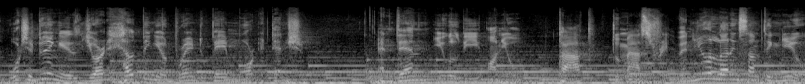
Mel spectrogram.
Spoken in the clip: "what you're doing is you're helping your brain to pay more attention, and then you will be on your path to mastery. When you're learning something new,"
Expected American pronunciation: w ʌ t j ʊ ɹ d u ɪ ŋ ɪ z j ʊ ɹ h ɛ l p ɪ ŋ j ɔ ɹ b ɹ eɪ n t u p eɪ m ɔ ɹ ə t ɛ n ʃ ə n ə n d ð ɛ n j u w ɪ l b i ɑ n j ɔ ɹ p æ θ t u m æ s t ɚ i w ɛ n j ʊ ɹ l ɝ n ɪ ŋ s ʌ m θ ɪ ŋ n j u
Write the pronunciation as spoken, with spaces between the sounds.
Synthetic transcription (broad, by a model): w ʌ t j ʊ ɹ d u ɪ ŋ ɪ z j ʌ ɹ h ɛ l p ɪ ŋ j ɔ ɹ b ɹ eɪ n t u p eɪ m ɔ ɹ ə t ɛ n ʃ ə n ə n d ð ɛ n j u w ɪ l b i ɑ n j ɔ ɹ p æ t t u m æ s t ɚ i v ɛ n j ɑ ɹ l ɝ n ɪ ŋ s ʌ m t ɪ ŋ n j u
